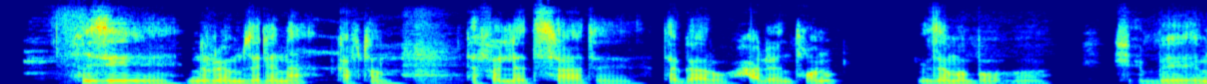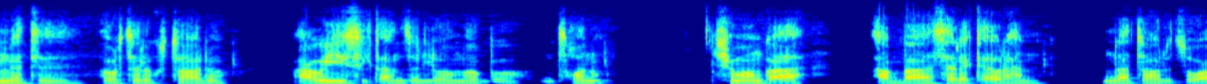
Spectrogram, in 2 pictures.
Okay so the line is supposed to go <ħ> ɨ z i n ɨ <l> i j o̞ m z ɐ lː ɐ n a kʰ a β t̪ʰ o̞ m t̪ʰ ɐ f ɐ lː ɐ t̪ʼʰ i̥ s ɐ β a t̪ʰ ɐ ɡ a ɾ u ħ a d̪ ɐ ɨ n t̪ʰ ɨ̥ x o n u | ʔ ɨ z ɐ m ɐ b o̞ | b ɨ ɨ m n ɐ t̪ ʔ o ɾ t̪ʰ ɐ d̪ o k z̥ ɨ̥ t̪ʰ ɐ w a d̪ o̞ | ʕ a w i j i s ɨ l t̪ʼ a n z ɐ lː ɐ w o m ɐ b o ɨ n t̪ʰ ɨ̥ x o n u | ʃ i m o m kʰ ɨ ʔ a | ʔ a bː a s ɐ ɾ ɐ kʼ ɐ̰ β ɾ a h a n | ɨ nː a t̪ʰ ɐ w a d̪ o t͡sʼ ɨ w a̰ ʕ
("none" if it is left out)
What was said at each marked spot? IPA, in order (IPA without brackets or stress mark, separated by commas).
ħ, ɾ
